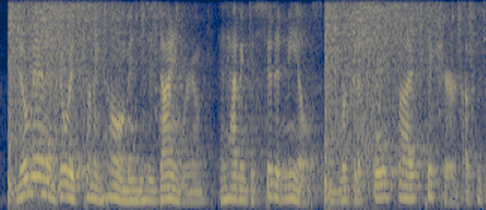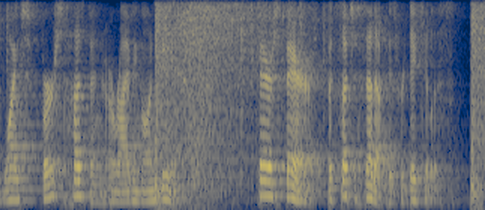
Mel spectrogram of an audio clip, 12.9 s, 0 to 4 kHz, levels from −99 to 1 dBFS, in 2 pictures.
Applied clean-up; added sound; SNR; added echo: none; Shatter; 9 dB; reverberation time 0.8 s.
